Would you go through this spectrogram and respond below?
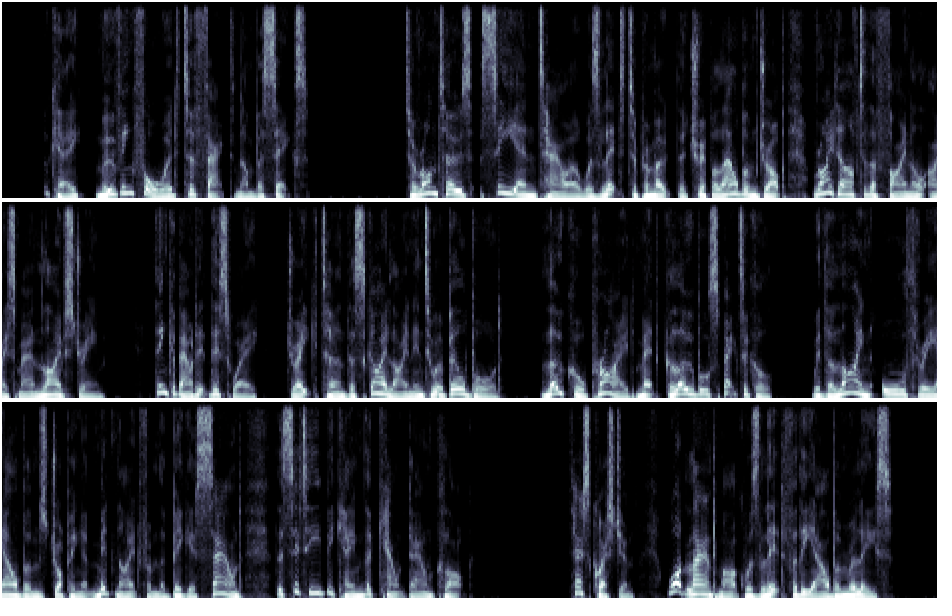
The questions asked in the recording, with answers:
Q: what landmark was lit for the album release?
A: CN Tower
